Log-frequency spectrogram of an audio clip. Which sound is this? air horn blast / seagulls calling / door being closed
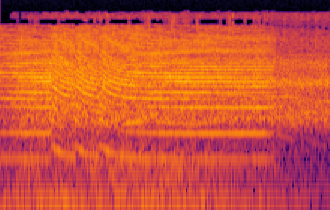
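air horn blast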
